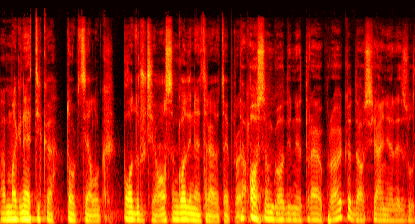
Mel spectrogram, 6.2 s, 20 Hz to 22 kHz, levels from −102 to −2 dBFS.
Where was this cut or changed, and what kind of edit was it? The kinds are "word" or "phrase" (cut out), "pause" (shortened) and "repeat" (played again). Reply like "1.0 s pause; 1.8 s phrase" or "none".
0.9 s pause; 1.8 s pause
